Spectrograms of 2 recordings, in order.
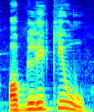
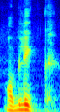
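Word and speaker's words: oblique: অবলিক অ্যাসিম্পটোটের definition হচ্ছে, definition মানে বার করবো এইভাবে যে নাও এটা OBLI QUE, হ্যাঁ, উচ্চারণ কিন্তু অবলিক ইউ এরকম হবে না, কিন্তু অবলিক এরকম উচ্চারণ হবে।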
